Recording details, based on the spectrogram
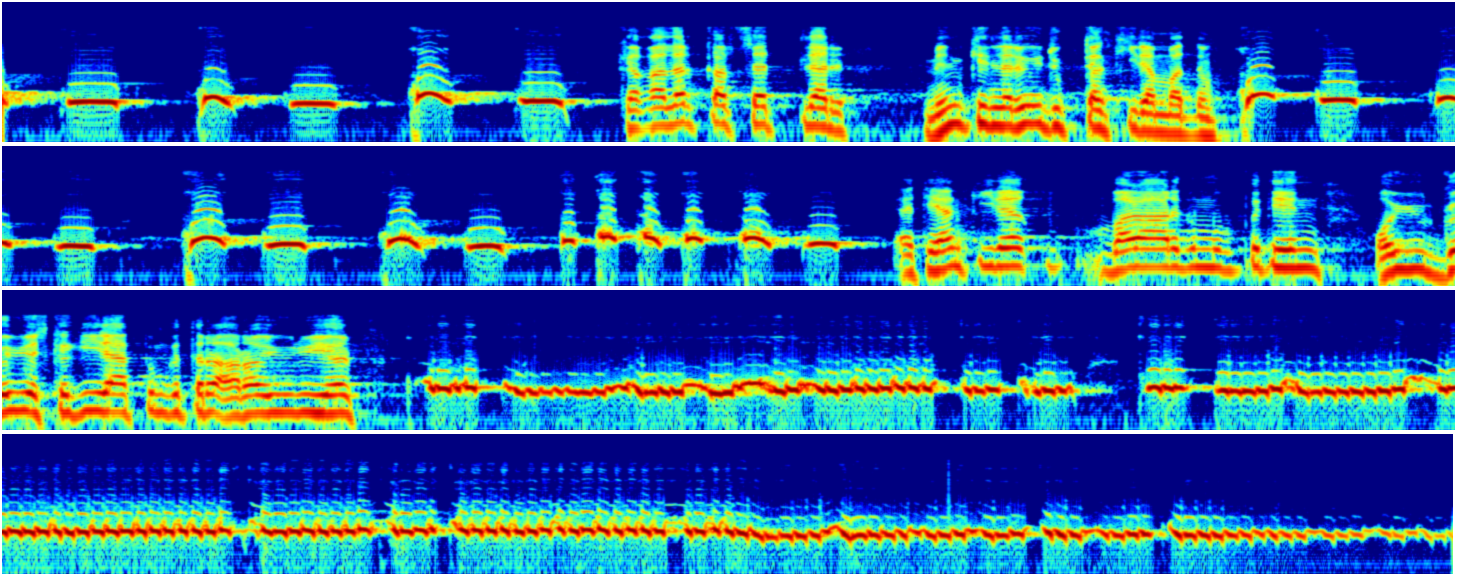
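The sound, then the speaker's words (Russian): A man sings a Yakut hunter's song, imitating bird calls with rapid, repeated hoot-like notes and rough guttural bursts, then a long warbling, sustained vocal passage. The voice is loud. “А вот еще образец якутского пения – песня охотника, подражание голосам птиц.”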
